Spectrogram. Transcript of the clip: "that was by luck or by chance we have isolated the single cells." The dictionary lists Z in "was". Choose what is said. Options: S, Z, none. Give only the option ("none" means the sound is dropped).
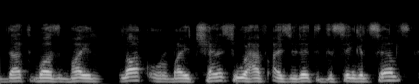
Z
